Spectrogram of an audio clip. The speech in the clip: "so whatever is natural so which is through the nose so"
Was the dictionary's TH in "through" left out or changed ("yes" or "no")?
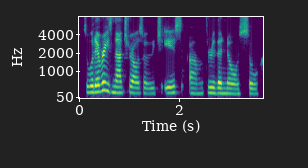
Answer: no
